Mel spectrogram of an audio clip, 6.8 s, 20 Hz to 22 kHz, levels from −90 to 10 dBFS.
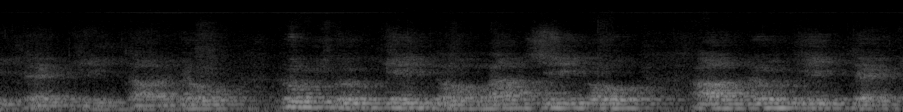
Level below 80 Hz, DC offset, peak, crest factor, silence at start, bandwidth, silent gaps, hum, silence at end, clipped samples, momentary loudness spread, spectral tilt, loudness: -66 dBFS; under 0.1%; -28 dBFS; 14 dB; 0 s; 17 kHz; none; none; 0 s; under 0.1%; 8 LU; -7 dB/octave; -43 LUFS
